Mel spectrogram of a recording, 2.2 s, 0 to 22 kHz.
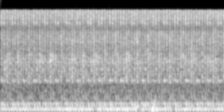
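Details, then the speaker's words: JCB 208S backhoe diesel, sat for years, after injector pump removal and rebuild with lines bled: deep steady idle rumble, even beat, no misfire or stumbling; running cleanly, some fuel leaks remain. "man it sounds good"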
